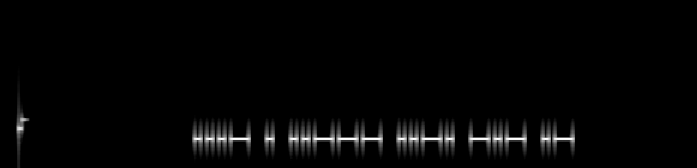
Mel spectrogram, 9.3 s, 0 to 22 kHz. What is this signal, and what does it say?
Morse code, heard as a keyed tone, about 15 wpm, 700 Hz. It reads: VE2FKA
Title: DXCC-100 Call Signs - 6 Characters - Repeated 3x - 15wpm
